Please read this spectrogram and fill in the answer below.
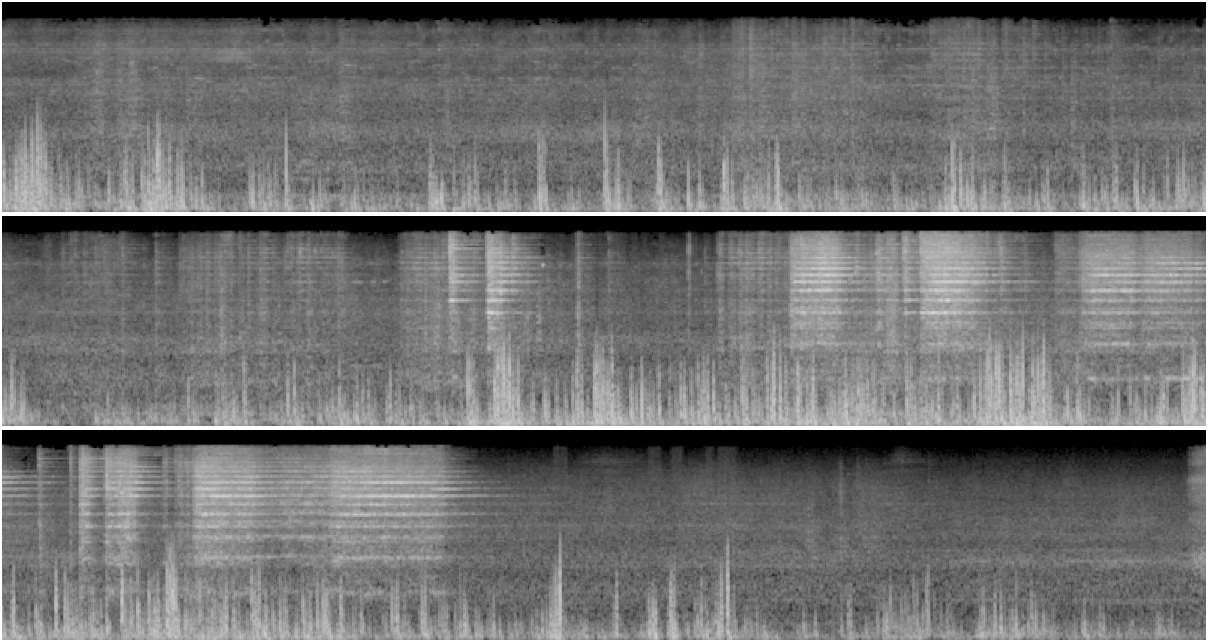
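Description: Double-deck electric suburban train rolling slowly over the station's tracks and points, its wheels clattering and thudding unevenly on the rail joints. From about halfway through, the wheels squeal in high ringing bursts for several seconds, as they do on tight curves through points.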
